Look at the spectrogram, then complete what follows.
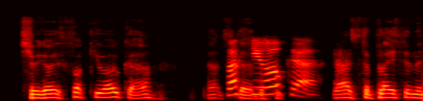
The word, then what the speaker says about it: Fukuoka: Now, please, Sir Dom, give me an inappropriate Japanese name because I can't pronounce anything. Should we go with Fukuoka? Fukuoka.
